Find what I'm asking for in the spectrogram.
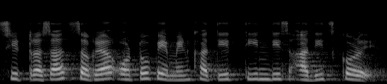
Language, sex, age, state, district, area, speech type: Goan Konkani, female, 18-30, Goa, Tiswadi, rural, read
